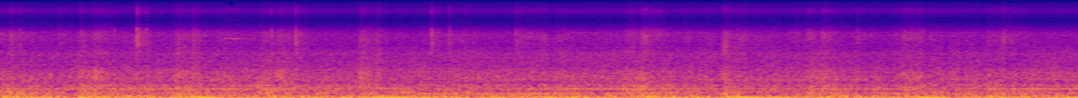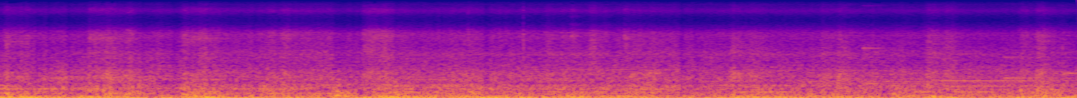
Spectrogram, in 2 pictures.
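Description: Inside the cabin of a moving Echizen Railway electric train: a steady rumble of wheels on the track with a low hum and scattered clicks.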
